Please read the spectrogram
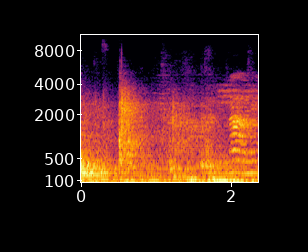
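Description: A pool cue striking the cue ball once, a single sharp knock about a quarter of the way in, over background music with a steady bass.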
